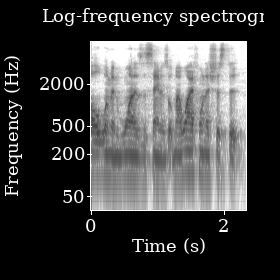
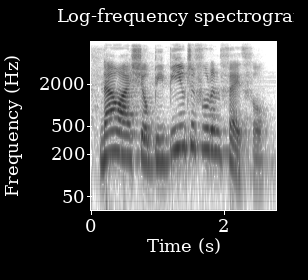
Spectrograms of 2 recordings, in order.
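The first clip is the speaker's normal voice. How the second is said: high, slow put-on female voice; transformed hag; 10 semitones higher than usual. Hag announces her transformation to the knight, slow high grand voice. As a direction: pronounce it slowly and grandly, pitched high.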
